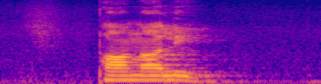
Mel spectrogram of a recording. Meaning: key
- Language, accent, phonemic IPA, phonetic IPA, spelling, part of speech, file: Armenian, Western Armenian, /pɑnɑˈli/, [pʰɑnɑlí], բանալի, noun, HyW-բանալի.ogg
